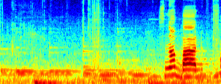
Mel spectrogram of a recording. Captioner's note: chip crunching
